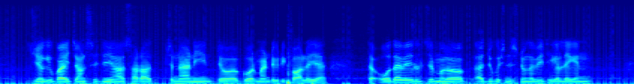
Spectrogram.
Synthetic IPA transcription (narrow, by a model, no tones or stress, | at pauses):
d͡ʒɪjãːkipaːiːt͡ʃãːnsɪd͡ʒɪjãːsaːɽaːt͡ʃənɛːniːt̪eɡəːɾmɛ̃ːɳʈɪɡɽiːkaːləiːɛːt̪ḛːʔoːd̪aːʋelt͡ʃmət̪ləbɛːd͡ʒuːkeːʃənsɪsʈəmd̪aːbiːʈʰiːkɛːleːkɪn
